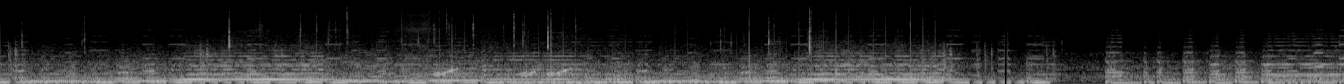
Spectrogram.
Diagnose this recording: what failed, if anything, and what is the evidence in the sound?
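The driver or buffer stage shows periodic USB or driver dropouts. From 3.28 to 9.48 s, regular ticks sound every 0.124 s, around fifty in all. Each skips roughly a millisecond of audio. A blocking task stalls the bus at a fixed interval.

The codec stage shows a gap at a join of encoded pieces. At 10.04 s the sound stops for 28 ms, then resumes at 10.07 s where it left off. Separately encoded pieces were joined untrimmed. Encoder delay and end padding remain.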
